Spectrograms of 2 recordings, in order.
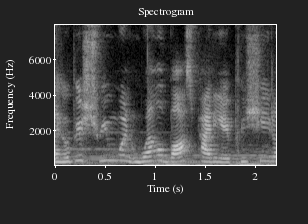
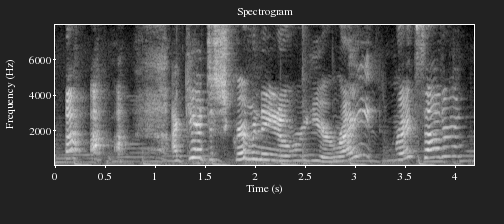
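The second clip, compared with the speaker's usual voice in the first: laughing; 6 semitones higher, 5 dB louder than usual. Real, not acted. Joking about Discord folk.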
